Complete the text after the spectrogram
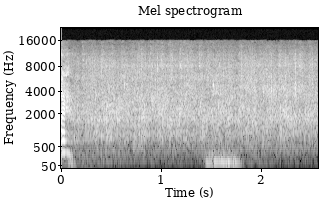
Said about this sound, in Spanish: ¿Habrá alguien aquí que esté listo para las nuevas puertas que Dios le va a abrir? Si usted está listo, déle el aplauso al Señor fuerte.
